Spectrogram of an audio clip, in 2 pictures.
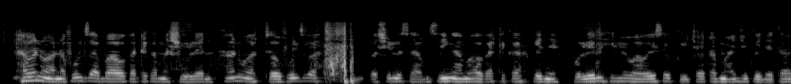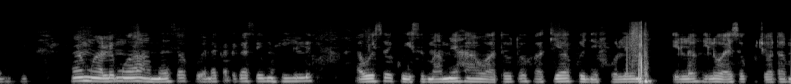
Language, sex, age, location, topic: Swahili, male, 18-24, Nakuru, health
